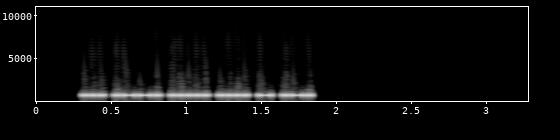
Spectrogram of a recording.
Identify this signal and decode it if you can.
Morse code, heard as a keyed tone, about 46 wpm, 700 Hz. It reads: SP5HTR
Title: DXCC-100 Call Signs - 6 Characters - 45wpm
